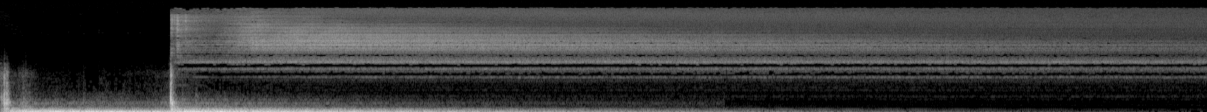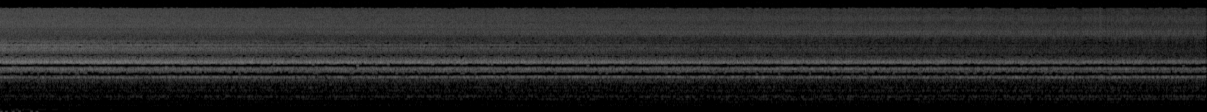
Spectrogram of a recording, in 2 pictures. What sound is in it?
dark toms
percussion, sounddesign, toms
